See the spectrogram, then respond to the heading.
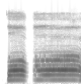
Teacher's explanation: মোটা করতে হবে, জিহ্বার গোড়াকে চাপ দিতে হবে, তটা মোটা হরফ।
